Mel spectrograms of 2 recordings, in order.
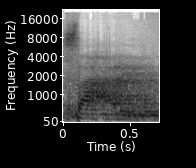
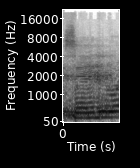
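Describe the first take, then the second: First: The first vowel is an a sound. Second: The first vowel is an e sound. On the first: The word means the pre-dawn meal. The speaker calls it right. "শুদ্ধভাবে বলার চেষ্টা করব" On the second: The word means magic. The speaker calls it wrong. "আমরা বলি সেহরি"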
